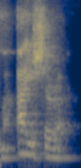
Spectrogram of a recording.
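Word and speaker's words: מעשר: Malachi chapter 3 8-10 means tent in the Hebrew and it's pronounced misher 10% of every penny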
